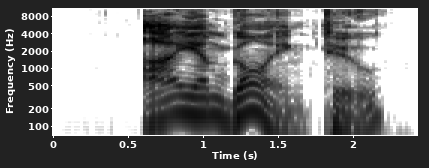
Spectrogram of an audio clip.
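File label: "I am going to", English, male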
